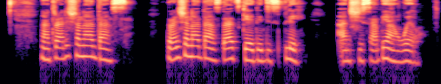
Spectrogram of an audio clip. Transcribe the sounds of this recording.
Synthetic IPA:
natɾadiʃɔnadans | tɾadiʃɔnaldãns̬datɡɛdedisple | ã̰nʃisabĩãnwɛl

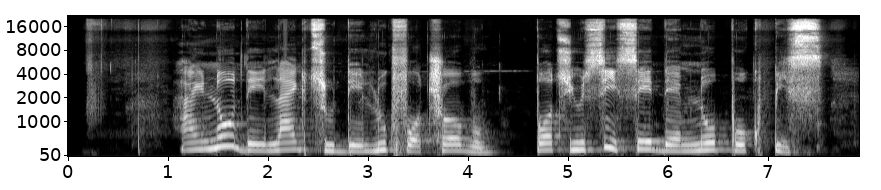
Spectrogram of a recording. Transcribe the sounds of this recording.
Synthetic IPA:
aɪnodelaɪktʰudelukfɔtʰɹɔbu | b̥ɔtjusisedɛ̃mnopokpis

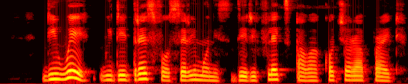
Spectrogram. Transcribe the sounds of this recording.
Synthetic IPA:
diwewidedɹɛsfɔsɛɹimonisdeɹiflɛk̚ta̰wakʰɔlt͡ʃɔɹalpɹaɪd

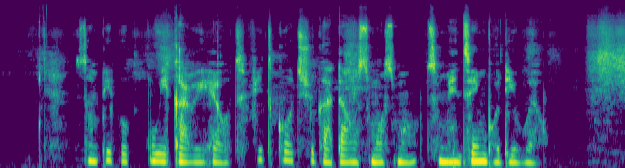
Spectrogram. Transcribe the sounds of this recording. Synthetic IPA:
sɔ̃mpipl̩wikʰaɹihɛltfitkʰɔtʃuɡadãʊ̃nsmɔsmɔtʰumẽntʰẽnbɔdiwɛlˠ

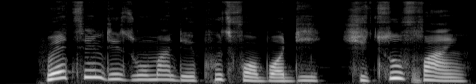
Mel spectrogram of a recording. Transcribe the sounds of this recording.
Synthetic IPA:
wetʰɪ̃ndɪs̬wũmãndepʰutfɔbɔdi | ʃitʰufãɪ̃n

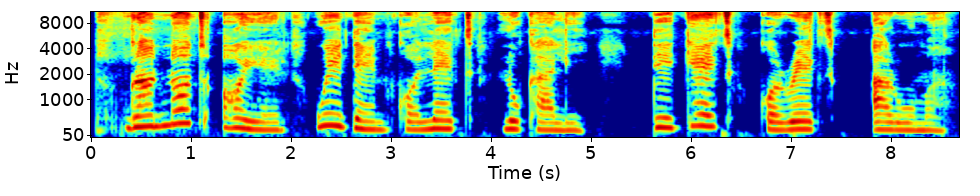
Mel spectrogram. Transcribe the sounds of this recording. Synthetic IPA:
ɡɾãndnɔtɔjɛl | wedɛ̃mkʰɔlɛk̚t | lokʰali | d̥eɡɛt | kʰɔɹɛk̚t | aɾoma

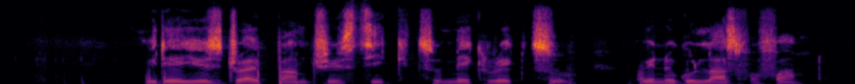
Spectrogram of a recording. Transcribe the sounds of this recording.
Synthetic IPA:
widejusdɹaɪvpãmtʰɹistʰiktʰumekʰɹɛktʰu | wɛnuɡolastfɔfãm

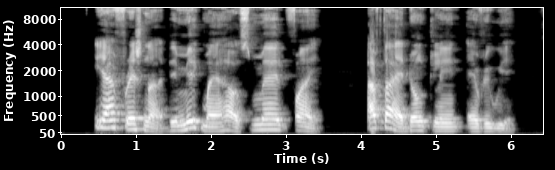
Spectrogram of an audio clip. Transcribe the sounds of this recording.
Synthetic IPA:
iafɹɛʃna̰demek̚maɪɦaʊsːmɛlfãɪ̃n | a̰ftaaɪdɔ̃nklẽnɛvɾiwe

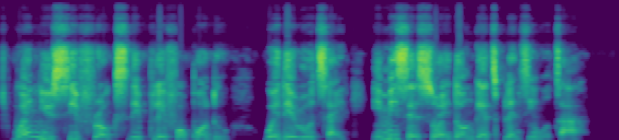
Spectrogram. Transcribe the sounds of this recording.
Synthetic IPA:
wɛ̃njusifɹɔɡsdeplefɔpɔdo | wedeɹodsaɪd | imĩnsesoedɔ̃nɡɛtplɛ̃ntiwɔtʰa

